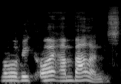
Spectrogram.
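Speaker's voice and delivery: high, loud, pompous mock politician voice.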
